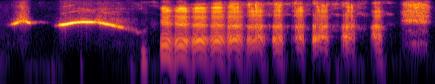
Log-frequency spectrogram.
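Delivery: wolf whistle breaking into laughter. Pretend. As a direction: whistle teasingly, then crack up. Demonstrates a whistle, then laughs.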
